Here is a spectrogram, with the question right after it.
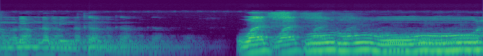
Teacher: mim pae bertemu dengan wawu kudu jelas teu kenging didengkeun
